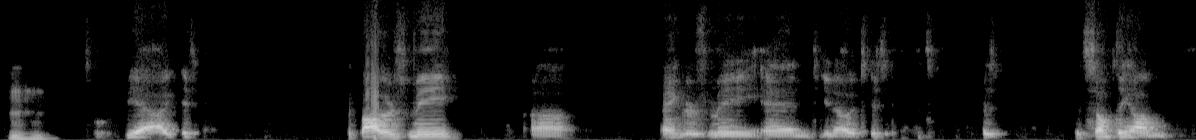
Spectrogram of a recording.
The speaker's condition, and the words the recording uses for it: Stuttering. It bothers me, angers me, and it's something I'm constantly trying to improve.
